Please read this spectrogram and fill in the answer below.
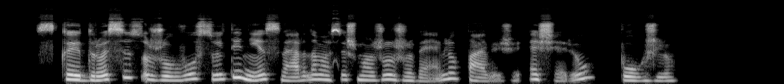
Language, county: Lithuanian, Šiauliai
